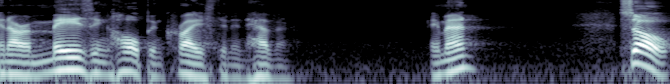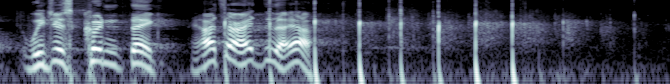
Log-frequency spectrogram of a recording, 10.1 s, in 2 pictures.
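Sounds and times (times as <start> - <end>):
speech: 0.0 - 2.2, 3.2 - 3.6, 4.6 - 7.5
audience clapping: 6.6 - 10.0.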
